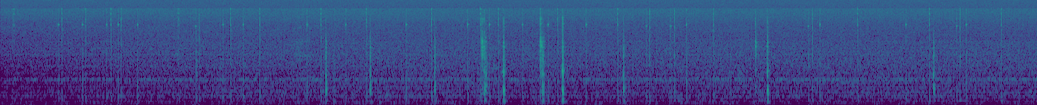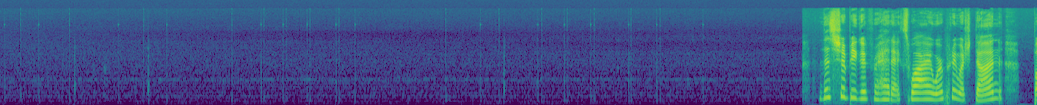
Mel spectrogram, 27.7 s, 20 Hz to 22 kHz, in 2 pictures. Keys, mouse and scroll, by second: 4.0 shift+click, 4.5 shift+click, 5.3 shift+click, 6.1 shift+click, 6.9 shift+click, 10.1 space, 12.0 shift+click, 13.8 shift+click, 14.2 shift+click, 15.3 click, 20.1 shift+click.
